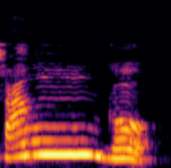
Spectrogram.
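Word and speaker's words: saṅgho: h o two syllable s a n g first syllable g h o second syllable so it's Sango Sango yes ah so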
